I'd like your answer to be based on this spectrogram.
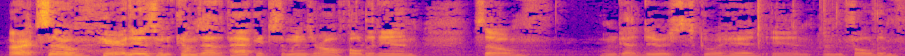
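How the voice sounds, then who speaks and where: A man with a very low voice talks through a toy unboxing at home. He rambles easily, filling pauses with "uh" and "um" and restarting his sentences. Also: a little hiss or hum. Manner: relaxed, rambling, many fillers and restarts. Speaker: toy reviewer. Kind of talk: casual unboxing review.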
